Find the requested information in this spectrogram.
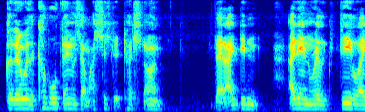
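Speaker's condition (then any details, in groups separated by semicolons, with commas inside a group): Cerebral palsy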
